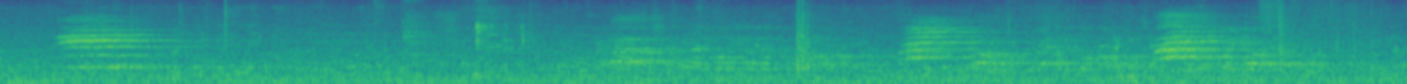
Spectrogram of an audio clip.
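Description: Young women shout sharp cries in an echoing hall.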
